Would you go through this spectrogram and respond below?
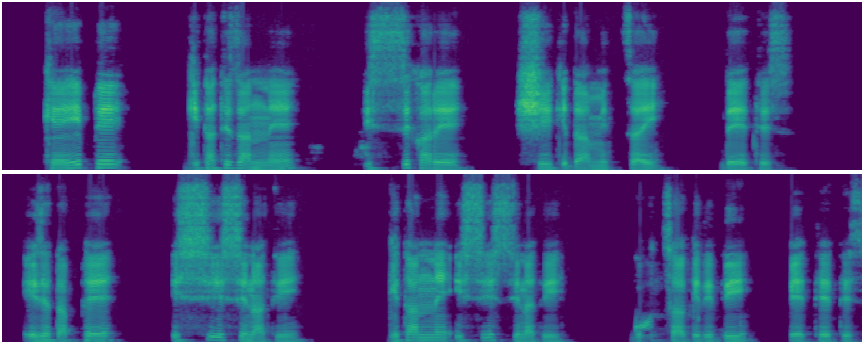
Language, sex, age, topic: Gamo, male, 25-35, agriculture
